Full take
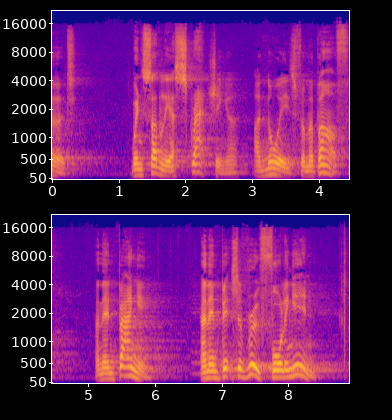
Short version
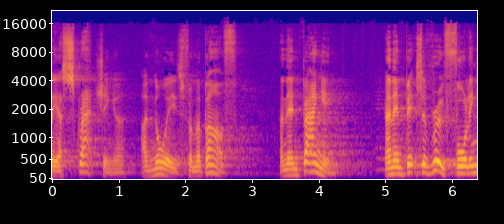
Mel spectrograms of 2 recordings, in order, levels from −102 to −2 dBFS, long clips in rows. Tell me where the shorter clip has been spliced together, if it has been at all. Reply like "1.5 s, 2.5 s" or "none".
none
